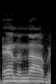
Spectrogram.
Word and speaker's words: Inaba: But people say, honey, But Miss Carrie Inaba, at least that's how you pronounce her last name. Carrie Inaba. Inaba, yeah, thank you.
